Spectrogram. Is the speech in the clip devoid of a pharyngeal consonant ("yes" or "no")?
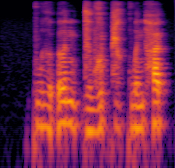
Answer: yes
